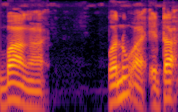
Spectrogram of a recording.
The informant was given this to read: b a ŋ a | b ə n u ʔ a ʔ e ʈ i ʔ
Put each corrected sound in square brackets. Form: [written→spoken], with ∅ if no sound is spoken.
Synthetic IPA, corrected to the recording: b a ŋ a | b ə n u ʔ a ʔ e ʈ [i→a] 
